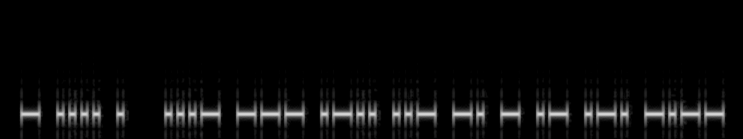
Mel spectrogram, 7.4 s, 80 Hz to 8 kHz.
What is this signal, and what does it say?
Morse code, heard as a keyed tone, about 20 wpm, 610 Hz. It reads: THE VOLUNTARY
